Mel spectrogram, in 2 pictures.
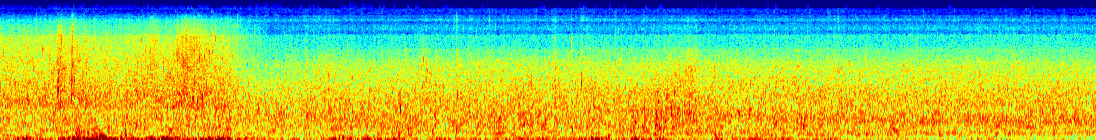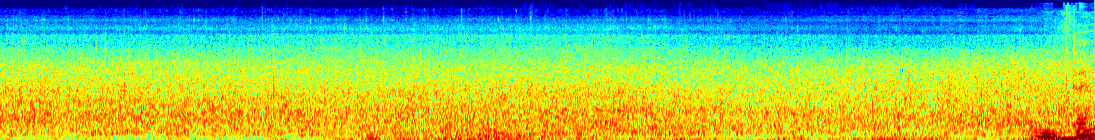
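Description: River water flowing around a mudlarker wading in the river, a steady broadband rushing wash that stays constant throughout, with a brief louder burst of noise at the start.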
